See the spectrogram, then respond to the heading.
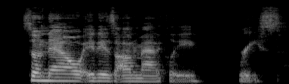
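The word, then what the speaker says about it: Rhys: It's giving Reese all over again. Yeah. Yeah. Rice. Reys. Not finding out his name is pronounced Ree until the last book when Rice Riceand is in my mind.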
